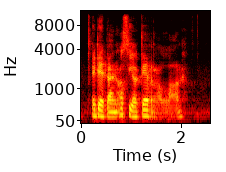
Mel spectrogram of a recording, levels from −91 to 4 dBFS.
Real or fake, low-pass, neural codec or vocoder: fake; 10.8 kHz; codec, 44.1 kHz, 3.4 kbps, Pupu-Codec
